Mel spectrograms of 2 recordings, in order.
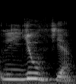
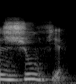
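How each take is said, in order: First: The first sound is said like a double L. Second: The first sound is not said like an L. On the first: This is the speaker's own regional way. "Eu falo lluvia, como se fosse dois L's" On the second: This is another speaker's regional way. "A professora de espanhol do positivo fala júvia"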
